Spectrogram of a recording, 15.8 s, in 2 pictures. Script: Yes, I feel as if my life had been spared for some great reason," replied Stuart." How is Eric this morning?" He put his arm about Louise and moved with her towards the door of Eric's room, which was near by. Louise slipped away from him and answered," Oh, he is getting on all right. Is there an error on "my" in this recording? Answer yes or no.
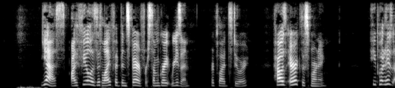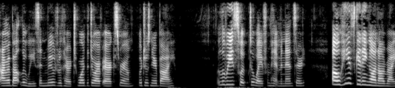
yes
